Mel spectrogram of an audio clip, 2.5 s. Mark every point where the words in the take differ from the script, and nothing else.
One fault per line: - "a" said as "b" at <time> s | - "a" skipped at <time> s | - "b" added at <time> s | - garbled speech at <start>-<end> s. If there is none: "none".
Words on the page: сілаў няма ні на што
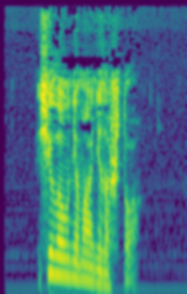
none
